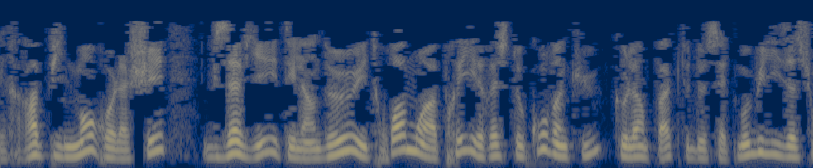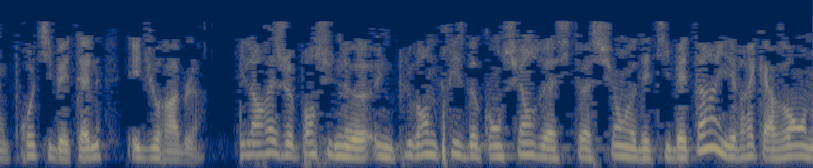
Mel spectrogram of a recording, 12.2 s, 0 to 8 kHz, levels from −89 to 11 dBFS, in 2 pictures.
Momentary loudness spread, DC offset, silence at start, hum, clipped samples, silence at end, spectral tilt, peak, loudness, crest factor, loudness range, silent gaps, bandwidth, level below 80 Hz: 7 LU; under 0.1%; 0 s; none; under 0.1%; 0 s; -10.5 dB/octave; -10 dBFS; -30 LUFS; 20 dB; 4 LU; none; 5.8 kHz; -62 dBFS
